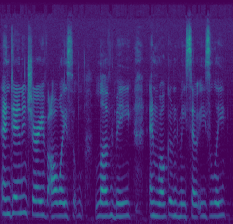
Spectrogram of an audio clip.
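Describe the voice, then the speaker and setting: A woman with a Southern US accent and a fairly high pitch talks at a fairly quick pace in a monotone, flat intonation. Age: 30s. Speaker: family friend. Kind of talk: eulogy sharing at memorial. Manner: loud.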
